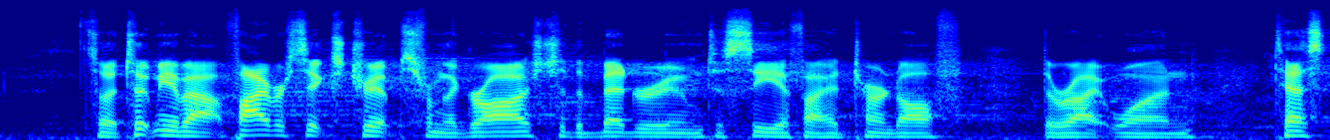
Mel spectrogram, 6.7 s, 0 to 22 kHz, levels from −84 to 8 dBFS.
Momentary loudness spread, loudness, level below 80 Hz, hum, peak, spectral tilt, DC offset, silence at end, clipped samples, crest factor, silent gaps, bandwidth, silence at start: 13 LU; -33 LUFS; -70 dBFS; none; -14 dBFS; -1 dB/octave; under 0.1%; 0 s; under 0.1%; 22 dB; none; 18 kHz; 0.4 s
